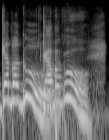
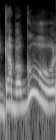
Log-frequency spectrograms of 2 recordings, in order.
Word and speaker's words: gabagool: and it's very italian if you go try to order it and you don't know how to say it right here they won't do it but up in the northeast if you say gabagul everybody knows that it's this like cured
